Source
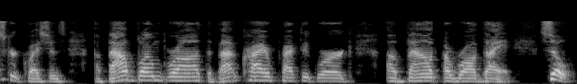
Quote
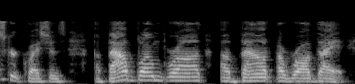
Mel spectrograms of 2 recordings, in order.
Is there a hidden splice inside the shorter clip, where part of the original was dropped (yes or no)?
yes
